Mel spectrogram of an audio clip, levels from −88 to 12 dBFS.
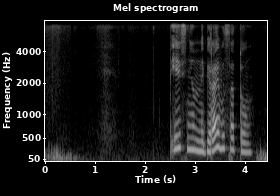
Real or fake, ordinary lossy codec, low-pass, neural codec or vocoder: real; none; 7.2 kHz; none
